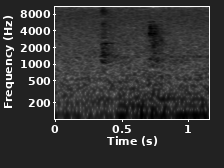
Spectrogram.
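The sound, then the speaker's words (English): A clock ticks faintly in a bedroom, two soft clicks about a third of a second apart, over a low steady rumble that swells partway through as the house air system switches on. “There's a clock. Let's see if the mics will pick it up.”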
